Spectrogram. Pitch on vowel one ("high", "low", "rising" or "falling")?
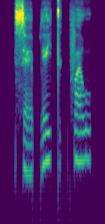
low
